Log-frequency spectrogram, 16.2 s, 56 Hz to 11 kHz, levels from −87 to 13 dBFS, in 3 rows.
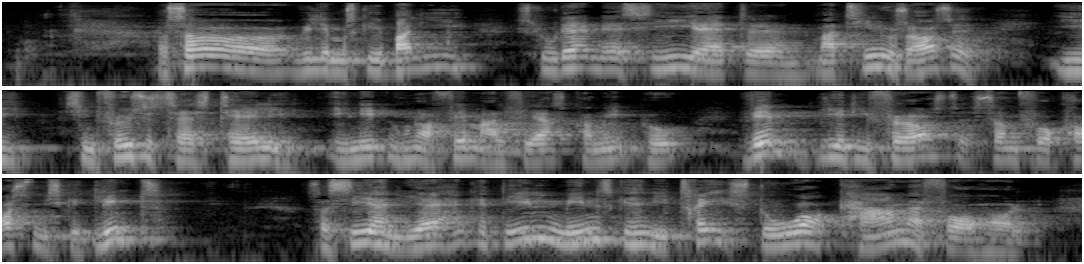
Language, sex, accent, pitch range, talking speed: Danish, male, native, 140-195 Hz, 160 wpm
